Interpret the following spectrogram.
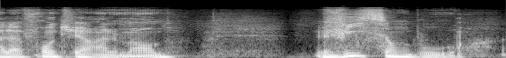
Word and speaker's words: Wissembourg: Wissembourg, c'est un W, on prononce Wissembourg.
